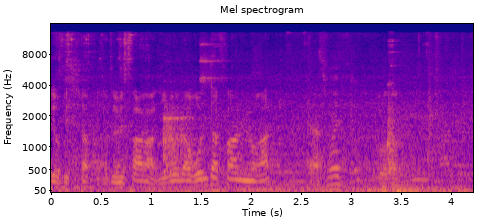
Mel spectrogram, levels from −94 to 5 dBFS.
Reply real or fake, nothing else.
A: real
